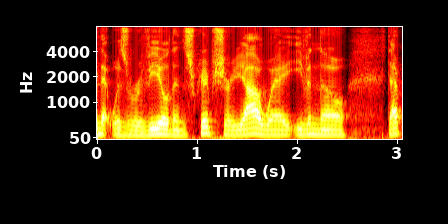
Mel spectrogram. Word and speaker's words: Yahweh: letters yod he VAV to the best of our knowledge it's pronounced Yahweh and if someone tells you that God's name is Jehovah it's not like you have to heat check them and say no it's not Jehovah it's just that's not how God's name is vocalized or pronounced and the fact that we've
